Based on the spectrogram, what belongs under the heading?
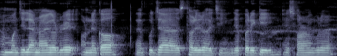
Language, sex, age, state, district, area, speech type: Odia, male, 30-45, Odisha, Nayagarh, rural, spontaneous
